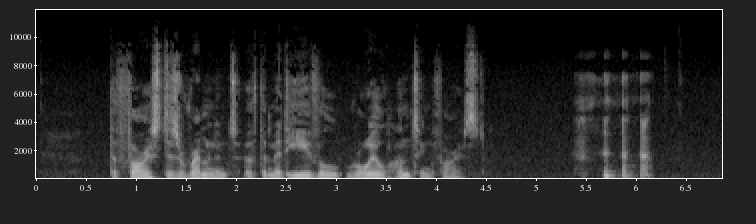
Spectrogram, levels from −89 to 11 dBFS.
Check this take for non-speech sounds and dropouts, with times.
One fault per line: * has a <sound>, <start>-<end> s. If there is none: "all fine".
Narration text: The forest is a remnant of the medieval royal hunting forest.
* has a laugh, 5.4-6.2 s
